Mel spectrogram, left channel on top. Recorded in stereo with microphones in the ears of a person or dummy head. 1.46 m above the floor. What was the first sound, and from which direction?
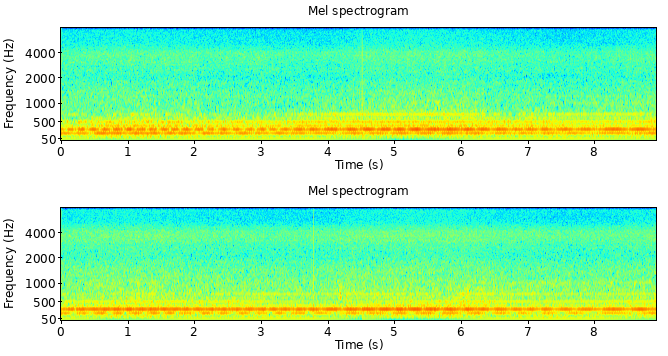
Only background noise.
